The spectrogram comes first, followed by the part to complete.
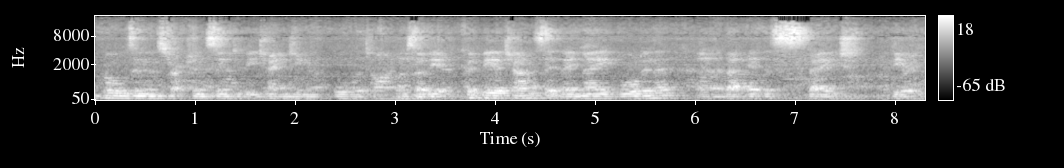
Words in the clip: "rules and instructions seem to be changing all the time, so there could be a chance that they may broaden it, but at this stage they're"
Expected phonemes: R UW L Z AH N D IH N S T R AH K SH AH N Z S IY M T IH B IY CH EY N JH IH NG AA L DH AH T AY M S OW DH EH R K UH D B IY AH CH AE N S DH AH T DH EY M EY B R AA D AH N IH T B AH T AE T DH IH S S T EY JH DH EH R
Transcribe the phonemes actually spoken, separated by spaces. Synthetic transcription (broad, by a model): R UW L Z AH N IH N S T R AH K SH AH N Z S IY M T IH B IY CH EY N JH IH NG AA L DH AH T AY M S OW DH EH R K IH D B IY AH CH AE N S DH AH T DH EY M EY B AA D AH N IH T B AH T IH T DH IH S S T EY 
